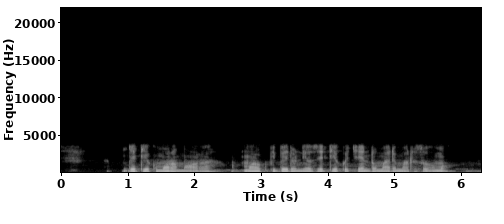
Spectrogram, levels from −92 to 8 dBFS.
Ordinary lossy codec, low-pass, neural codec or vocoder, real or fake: Opus, 24 kbps; 3.6 kHz; none; real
